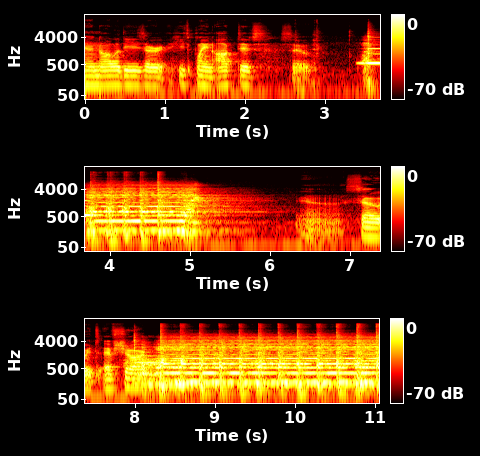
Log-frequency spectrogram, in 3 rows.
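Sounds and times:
electric guitar picked octaves: 3.4 - 5.6, 8.0 - 11.0.

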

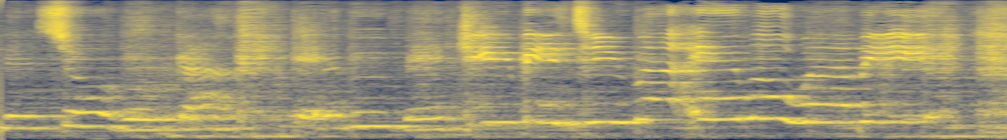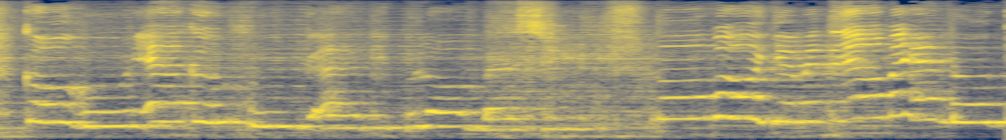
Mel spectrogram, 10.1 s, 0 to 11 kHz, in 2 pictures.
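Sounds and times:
backing track music: 0.0 - 10.0
girl singing pop song: 0.0 - 10.0.

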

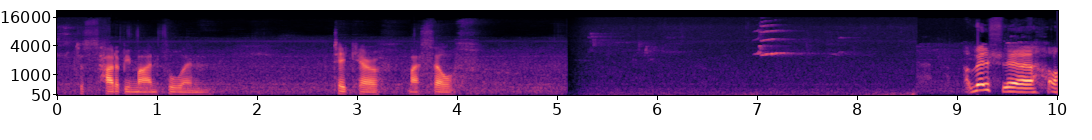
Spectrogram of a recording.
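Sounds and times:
faint outdoor ambience: 0.0 - 10.0
short high bird call: 7.0 - 8.0.

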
